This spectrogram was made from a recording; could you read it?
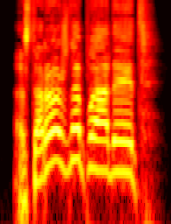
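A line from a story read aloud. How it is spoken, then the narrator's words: Shout. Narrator (Russian): он крикнул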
